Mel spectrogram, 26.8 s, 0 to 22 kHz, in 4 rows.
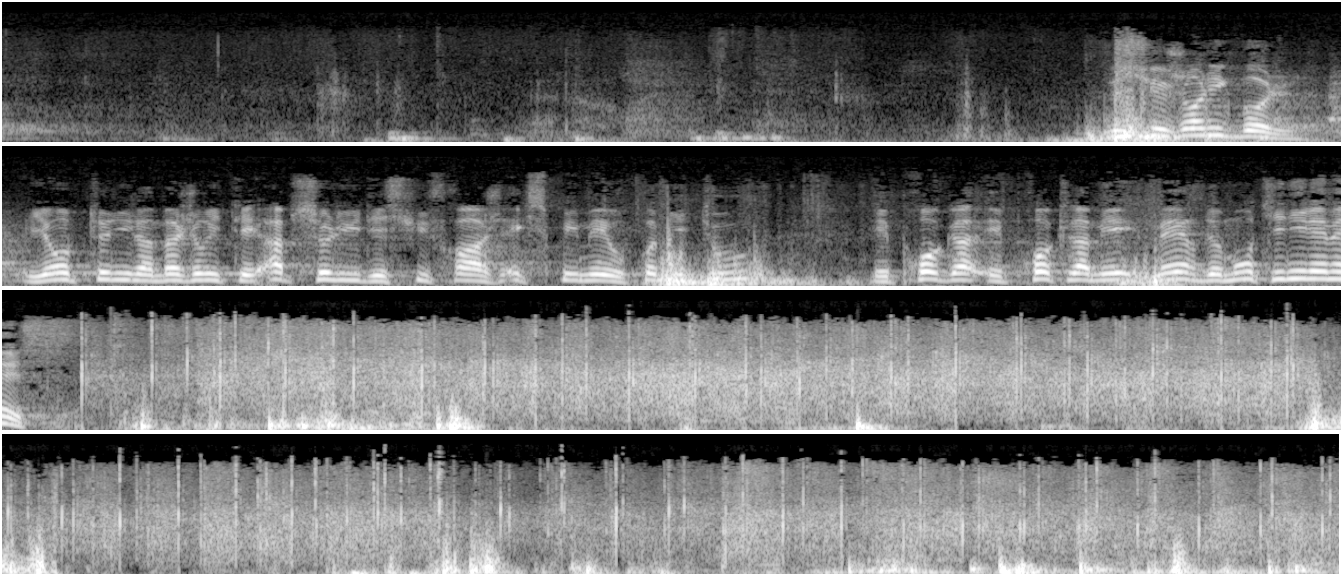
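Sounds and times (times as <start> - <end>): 
speech: 5.6 - 14.0
audience applause after mayor's election: 13.8 - 26.7.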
